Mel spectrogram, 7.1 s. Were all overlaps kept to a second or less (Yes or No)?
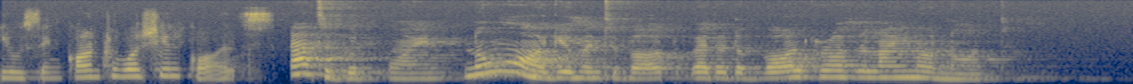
Yes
